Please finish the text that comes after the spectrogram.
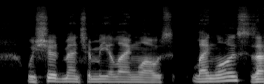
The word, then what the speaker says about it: Langlois: Langlois, is that how you say it? Langlois, yeah.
